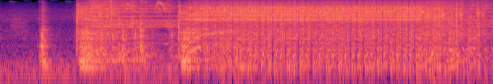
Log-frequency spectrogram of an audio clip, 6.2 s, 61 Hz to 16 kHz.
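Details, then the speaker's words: Craftsman LT2000 mower with a Briggs 17.5HP engine, battery possibly low on charge, cranked before a compression check: steady, even cranking whirr with a bright starter tone and no knocks or grinding; normal cranking. "right, we don't hear any weird noises. Let's check compression."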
